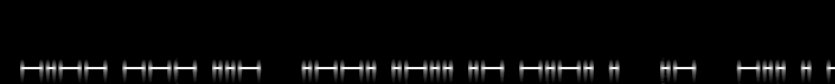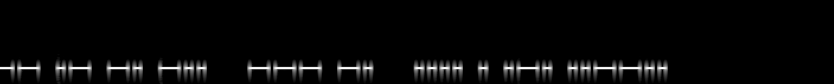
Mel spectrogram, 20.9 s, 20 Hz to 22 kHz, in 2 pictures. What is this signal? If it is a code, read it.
Morse code, heard as a keyed tone, about 15 wpm, 700 Hz. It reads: YOU PLACE A DEMAND ON HER?
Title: Sentences from Top 1000 Words - Review Part 4 - 15wpm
